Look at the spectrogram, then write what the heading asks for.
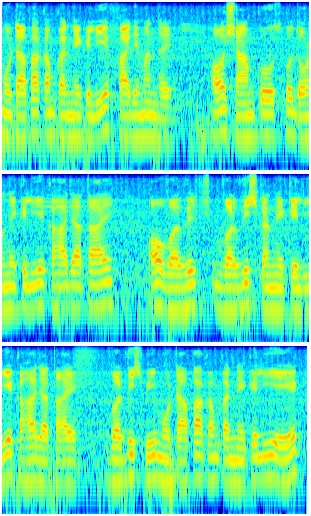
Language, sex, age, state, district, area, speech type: Urdu, male, 18-30, Uttar Pradesh, Shahjahanpur, rural, spontaneous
